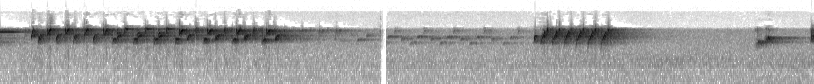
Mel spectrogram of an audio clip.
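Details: Wild European goldfinch in full song: a long fluid run of rapid, liquid chirps and trills, a brief quieter pause, then another fast twittering phrase and a short high note.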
